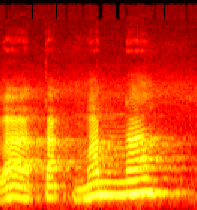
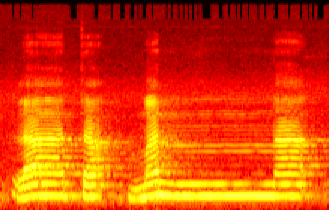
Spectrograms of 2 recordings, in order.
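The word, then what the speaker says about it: تأمنا: Dalam khot atau tulisan mushaf Utsmani tertulisnya hanya dengan satu huruf nun yang bertasydid, sehingga cara membacanya memadukan keduanya antara nun satu dan nun yang keduanya, bunyinya yang tadi seperti la ta'manna.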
